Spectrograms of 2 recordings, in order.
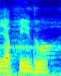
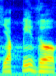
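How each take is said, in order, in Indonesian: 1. Kata itu berakhir dengan vokal 'u'. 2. Kata itu berakhir dengan vokal 'a'. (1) "tidak boleh dibaca yakbidu" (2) "Harus yakbidho karena kemasukan hatta"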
